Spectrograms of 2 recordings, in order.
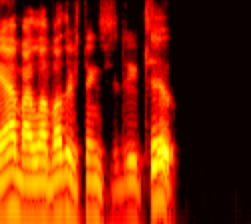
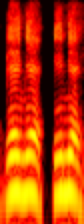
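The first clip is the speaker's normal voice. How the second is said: much higher, rapid chattering yeahs; Skippy's high voice; 7 semitones higher than usual. Retold or imitated. Teammate mimicking Skippy's chatter on the ice, high-pitched. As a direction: squeak it out like a nonstop chirper. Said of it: "'cause he just talked with a high pitch".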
